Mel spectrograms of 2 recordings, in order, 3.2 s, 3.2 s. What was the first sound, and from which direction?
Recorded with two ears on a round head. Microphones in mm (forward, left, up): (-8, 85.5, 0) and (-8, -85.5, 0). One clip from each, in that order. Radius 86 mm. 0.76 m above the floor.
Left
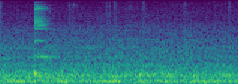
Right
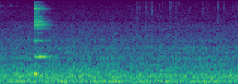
A cowbell, 60° right (ahead or behind).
